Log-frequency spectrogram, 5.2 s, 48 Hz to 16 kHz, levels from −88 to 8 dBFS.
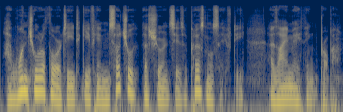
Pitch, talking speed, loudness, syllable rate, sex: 100 Hz, 200 wpm, -20 LUFS, 6.5 syllables/s, male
